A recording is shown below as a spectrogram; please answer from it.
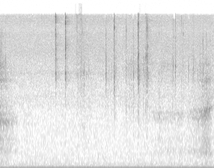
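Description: Quiet computer keyboard typing, a few light scattered key clicks over a low steady hum, with no voices.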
